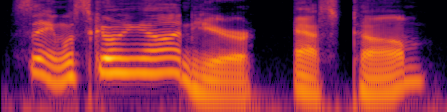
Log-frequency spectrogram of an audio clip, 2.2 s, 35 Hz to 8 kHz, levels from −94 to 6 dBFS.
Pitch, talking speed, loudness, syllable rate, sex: 145 Hz, 160 wpm, -20 LUFS, 4.7 syllables/s, male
